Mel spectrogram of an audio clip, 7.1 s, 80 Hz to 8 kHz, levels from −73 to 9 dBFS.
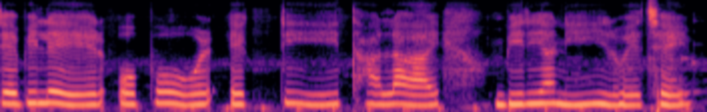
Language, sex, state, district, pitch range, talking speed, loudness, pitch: Bengali, female, West Bengal, Cooch Behar, 230-250 Hz, 50 wpm, -14 LUFS, 240 Hz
